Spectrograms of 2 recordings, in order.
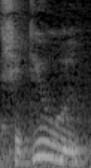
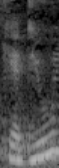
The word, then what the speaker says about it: schedule: to that schedule children's schedule is also correct pronunciation schedule you know the news readers if you observe they don't schedule schedule it is this is schedule so both the pronunciations are correct schedule also schedule also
